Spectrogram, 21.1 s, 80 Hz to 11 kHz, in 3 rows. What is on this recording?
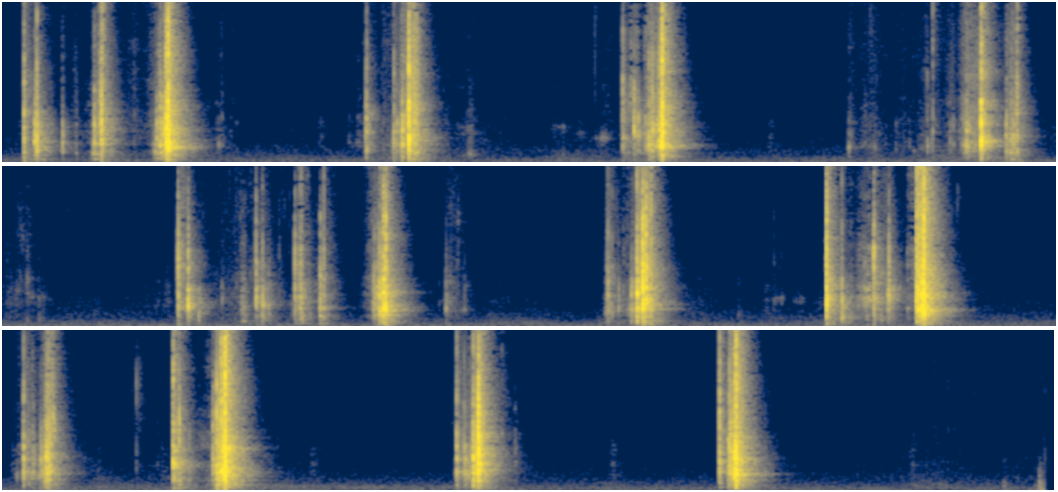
drawing a Glock 17 from its kydex holster, and re-holstering it.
